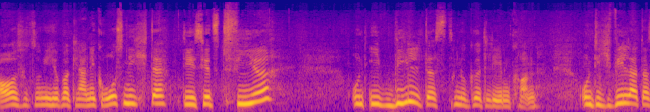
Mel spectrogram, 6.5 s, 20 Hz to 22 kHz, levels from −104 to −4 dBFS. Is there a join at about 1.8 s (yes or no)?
yes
